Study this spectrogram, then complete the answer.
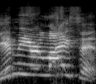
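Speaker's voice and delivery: rude, loud, high-pitched yelling. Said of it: "they're gonna yell".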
